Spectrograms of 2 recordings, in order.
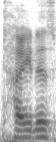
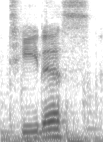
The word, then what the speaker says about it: Tidus: I'd like to pronounce it Titus, but I do think it's canonically Tidus.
